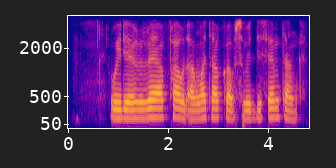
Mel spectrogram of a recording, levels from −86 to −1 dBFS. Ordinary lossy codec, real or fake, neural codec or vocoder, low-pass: none; real; none; 3.6 kHz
